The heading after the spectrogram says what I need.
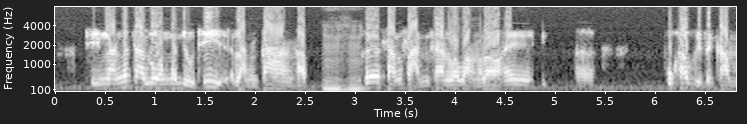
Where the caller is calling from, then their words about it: Lopburi, Thailand; ตอนนี้กลับมาลพบุรีครับ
